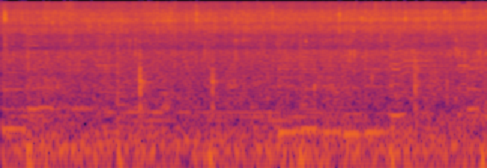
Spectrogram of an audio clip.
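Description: Vegetables stir-frying for Schezwan fried rice, a continuous loud sizzle with faint scraping and stirring clicks throughout, no talk.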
